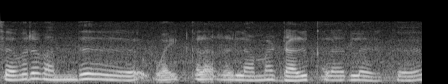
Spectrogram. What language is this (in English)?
Tamil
